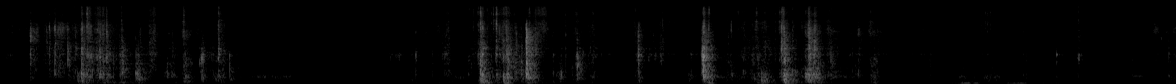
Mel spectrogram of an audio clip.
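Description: Stacked sheets of A4 office paper being leafed through and turned by hand, giving short, irregular rustles and crinkles with a pause of over a second about a third of the way in.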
